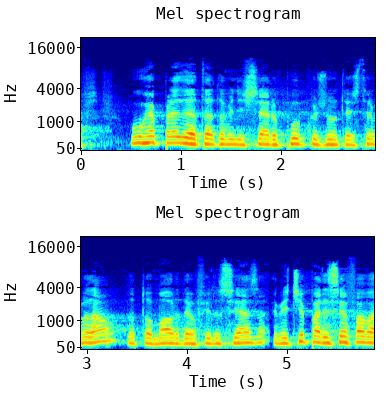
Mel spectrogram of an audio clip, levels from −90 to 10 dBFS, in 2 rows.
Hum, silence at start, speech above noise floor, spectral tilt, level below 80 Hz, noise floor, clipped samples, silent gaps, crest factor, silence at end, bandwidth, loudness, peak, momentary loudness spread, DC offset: none; 0 s; 25 dB; -7.5 dB/octave; -58 dBFS; -43 dBFS; under 0.1%; none; 16 dB; 0 s; 9.4 kHz; -19 LUFS; -2 dBFS; 7 LU; under 0.1%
